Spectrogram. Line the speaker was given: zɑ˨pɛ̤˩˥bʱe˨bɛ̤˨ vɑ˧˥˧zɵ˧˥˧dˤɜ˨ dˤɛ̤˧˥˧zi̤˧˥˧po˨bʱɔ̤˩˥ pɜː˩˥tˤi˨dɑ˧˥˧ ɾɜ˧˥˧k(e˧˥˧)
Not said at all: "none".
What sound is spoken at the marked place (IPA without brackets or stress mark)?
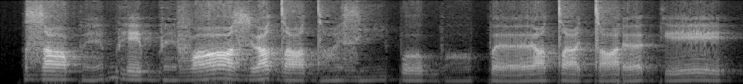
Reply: e˧˥˧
